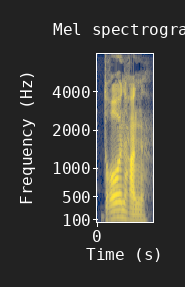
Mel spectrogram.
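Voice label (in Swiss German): "hanke", Bas Rhin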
